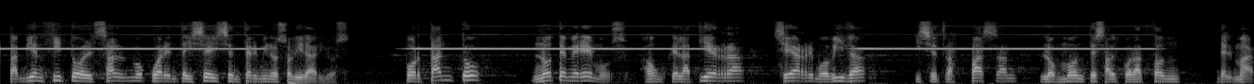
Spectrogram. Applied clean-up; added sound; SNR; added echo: none; Wind instrument, woodwind instrument; 2 dB; none.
